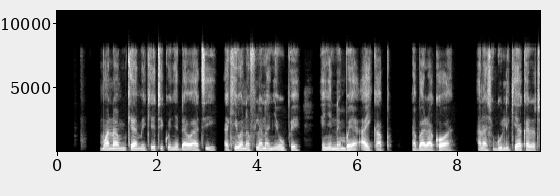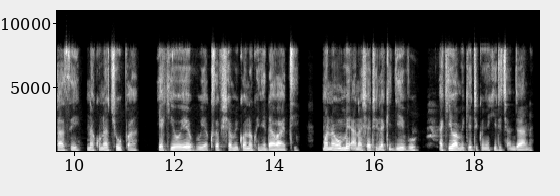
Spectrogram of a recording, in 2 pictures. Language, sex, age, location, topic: Swahili, male, 18-24, Kisii, health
